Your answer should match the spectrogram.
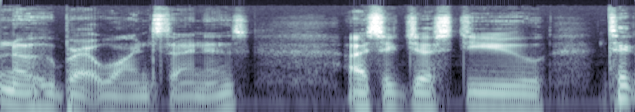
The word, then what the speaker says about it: Weinstein: the name of Brett Weinstein, and we have mispronounced his name over and over again as Weinstein, and it is actually Weinstein.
